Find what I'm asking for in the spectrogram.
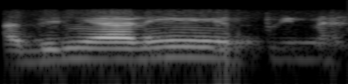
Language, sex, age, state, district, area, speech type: Malayalam, male, 18-30, Kerala, Kozhikode, urban, conversation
